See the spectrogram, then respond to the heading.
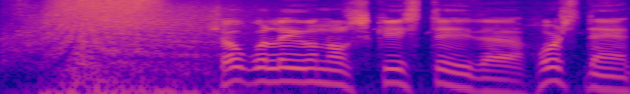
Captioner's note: speaking Cherokee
